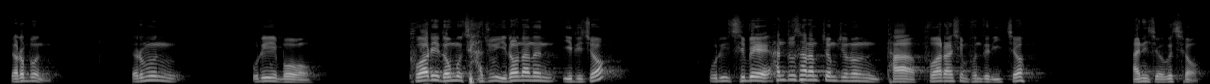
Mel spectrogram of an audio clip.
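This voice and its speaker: A male pastor preaching a sermon to a young congregation, asking them questions and acting out the scripture scenes. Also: on the high side. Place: church sanctuary. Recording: long hall reverb.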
